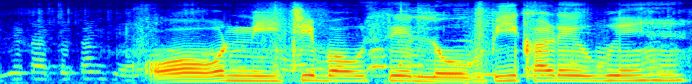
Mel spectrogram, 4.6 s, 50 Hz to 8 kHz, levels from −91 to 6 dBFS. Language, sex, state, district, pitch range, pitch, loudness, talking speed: Hindi, male, Madhya Pradesh, Bhopal, 170-185 Hz, 175 Hz, -16 LUFS, 115 wpm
